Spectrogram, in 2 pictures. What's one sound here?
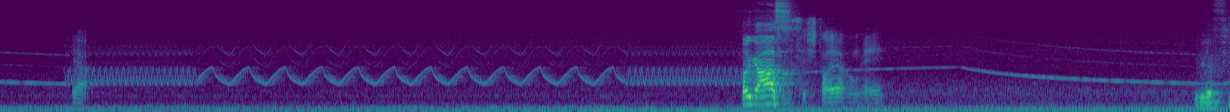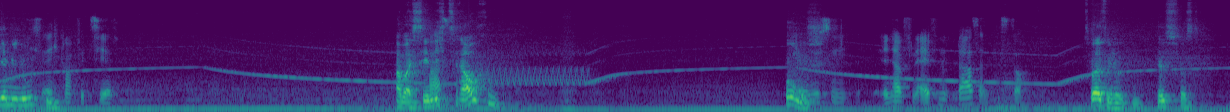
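A fire engine's engine rumbles low and steady.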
